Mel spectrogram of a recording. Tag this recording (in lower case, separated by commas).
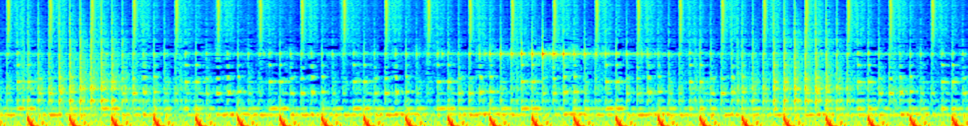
sound effect, music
